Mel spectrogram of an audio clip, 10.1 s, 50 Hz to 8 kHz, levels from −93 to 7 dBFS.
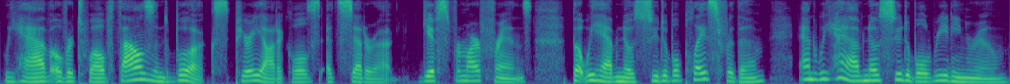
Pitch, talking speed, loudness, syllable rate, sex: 160 Hz, 160 wpm, -21 LUFS, 4.4 syllables/s, female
